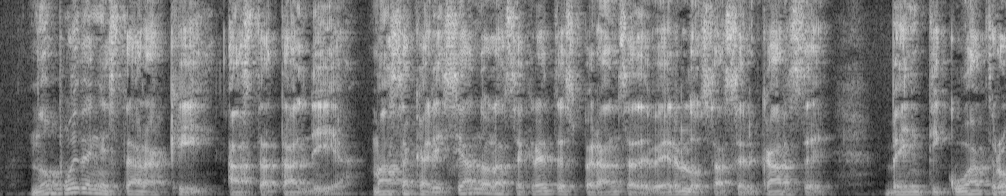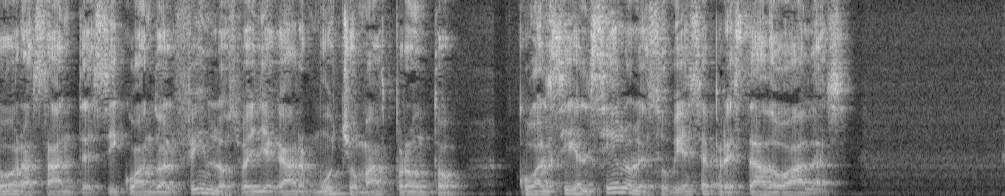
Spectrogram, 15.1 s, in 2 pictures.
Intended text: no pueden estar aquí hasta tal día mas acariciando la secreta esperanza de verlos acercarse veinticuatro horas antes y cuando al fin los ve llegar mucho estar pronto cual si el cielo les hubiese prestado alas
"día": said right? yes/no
yes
